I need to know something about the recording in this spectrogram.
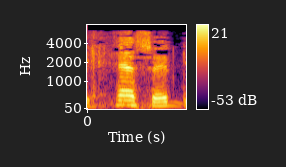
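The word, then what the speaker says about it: hesed (חֶסֶד): Now I'm reading from the New King James, and the word for mercy is actually hesed, God's faithful, loyal love. God's faithful, loyal love, or hesed, always relates to grace. Hesed is spelled, it's a hard H in Hebrew, more like a guttural C-H, E-S-E-D.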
